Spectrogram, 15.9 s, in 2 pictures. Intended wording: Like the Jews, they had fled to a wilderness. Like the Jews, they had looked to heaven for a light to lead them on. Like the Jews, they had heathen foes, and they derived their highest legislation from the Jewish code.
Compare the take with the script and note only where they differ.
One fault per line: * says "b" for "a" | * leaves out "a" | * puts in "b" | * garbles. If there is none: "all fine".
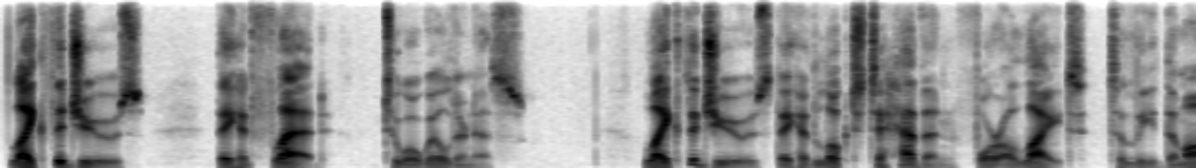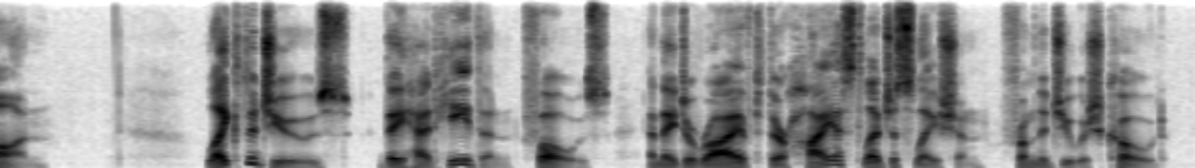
all fine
